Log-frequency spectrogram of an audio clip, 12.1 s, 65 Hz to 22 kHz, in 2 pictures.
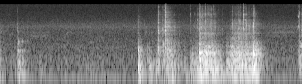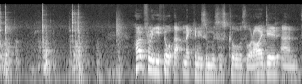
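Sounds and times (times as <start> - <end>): metal clicks and clunks: 2.8 - 5.2, 6.0 - 8.1
threaded rod scraping rattle: 3.2 - 5.2, 6.0 - 7.8.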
